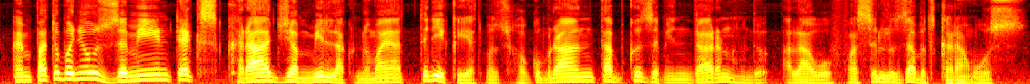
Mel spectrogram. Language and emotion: Kashmiri, neutral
